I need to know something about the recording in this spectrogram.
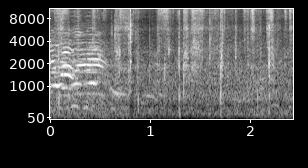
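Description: A voice calls out briefly at the start, then a run of sharp taps and scuffs from players running and the ball being dribbled and kicked on a hard futsal court.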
